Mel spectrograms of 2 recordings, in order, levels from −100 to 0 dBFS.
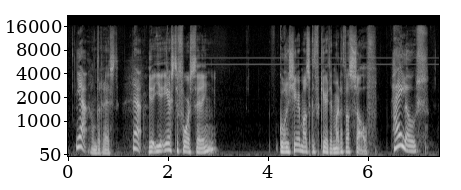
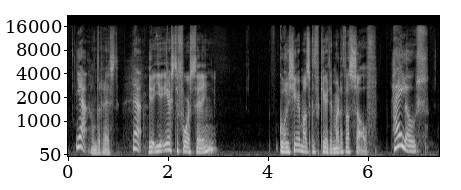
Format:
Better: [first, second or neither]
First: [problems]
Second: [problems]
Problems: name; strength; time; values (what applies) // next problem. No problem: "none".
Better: second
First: high-pitched whine; faint; from 2.5 s on; 5.5 kHz, 30 dB below the speech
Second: none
